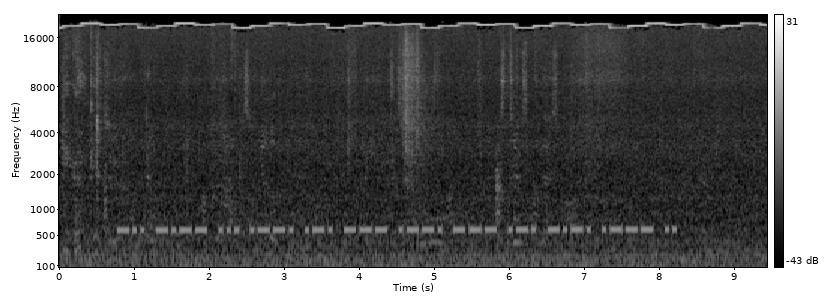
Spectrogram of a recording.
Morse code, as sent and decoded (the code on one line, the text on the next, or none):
-.. -.-- ... .--. .-. --- .--. --- .-. -.-. .--- ..
DYSPROPORCJI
